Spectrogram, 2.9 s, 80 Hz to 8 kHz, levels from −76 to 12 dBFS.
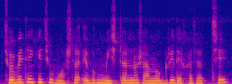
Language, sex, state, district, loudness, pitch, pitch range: Bengali, female, West Bengal, Alipurduar, -17 LUFS, 235 Hz, 220-255 Hz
